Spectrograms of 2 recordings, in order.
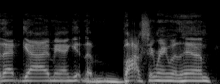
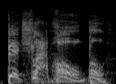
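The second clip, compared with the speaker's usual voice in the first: mock rapper; 8 semitones higher, slower than usual. Imitating rapper lyrics.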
